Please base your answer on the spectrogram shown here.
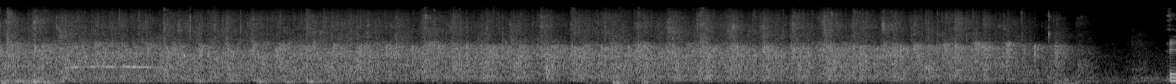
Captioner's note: applause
